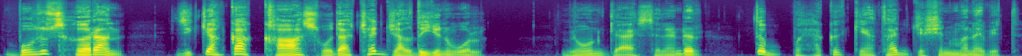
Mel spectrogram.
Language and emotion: Kashmiri, surprised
